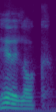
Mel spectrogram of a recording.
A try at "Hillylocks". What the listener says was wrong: Hilly Locks. It has an S at the end.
